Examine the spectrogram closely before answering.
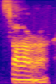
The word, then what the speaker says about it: Sarah: Some people pronounce it Sarah, but I pronounce it Sarah.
